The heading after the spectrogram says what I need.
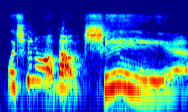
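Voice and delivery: high, loud disbelieving cry; incredulous outburst. Retold or imitated. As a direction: squeal it in mock disbelief. Mocking Liam's talk of chi.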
